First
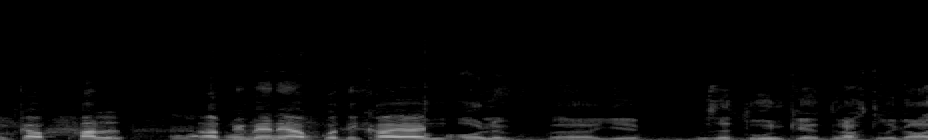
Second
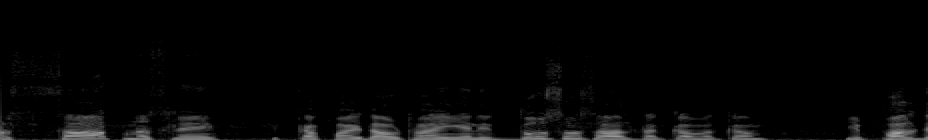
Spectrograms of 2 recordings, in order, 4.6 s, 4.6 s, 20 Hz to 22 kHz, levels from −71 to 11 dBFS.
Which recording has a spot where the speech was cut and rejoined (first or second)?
first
